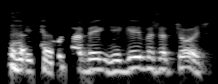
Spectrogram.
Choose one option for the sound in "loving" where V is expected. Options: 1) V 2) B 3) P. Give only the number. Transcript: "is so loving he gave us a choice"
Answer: 2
